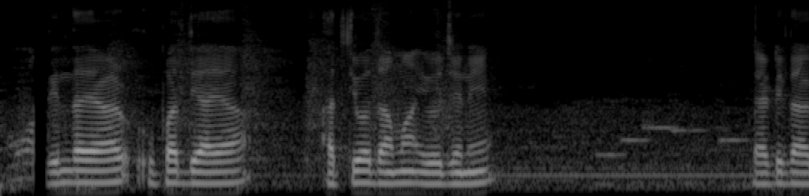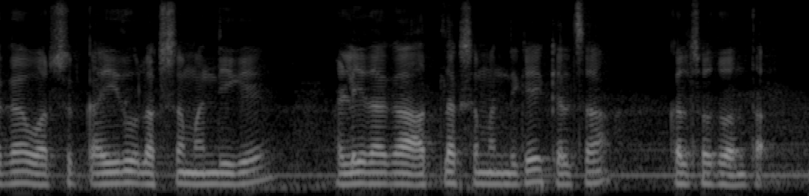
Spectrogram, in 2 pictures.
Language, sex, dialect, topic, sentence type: Kannada, male, Central, banking, statement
